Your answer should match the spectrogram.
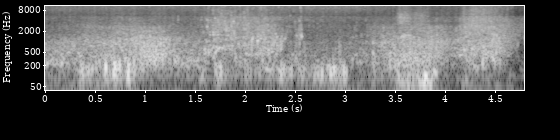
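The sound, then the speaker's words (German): Waves wash steadily onto a beach of bright yellow sand and very clear water, where a boat has just moored, in broad rushing surges, with a constant breezy hiss and faint low knocks like a boat hull; no one speaks. “So, wir haben hier gerade mit dem Boot an einem traumhaft schönen Strand angelegt.”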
